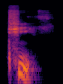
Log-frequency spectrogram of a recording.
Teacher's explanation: the th makes a sound with no voice like in thank you and think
